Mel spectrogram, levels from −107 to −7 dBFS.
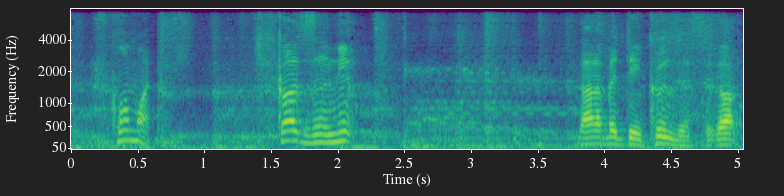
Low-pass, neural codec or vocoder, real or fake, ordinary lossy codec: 7.2 kHz; codec, 16 kHz, 1.1 kbps, Voila-Tokenizer; fake; none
